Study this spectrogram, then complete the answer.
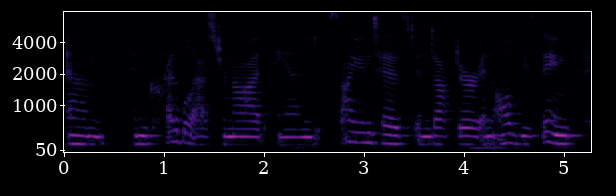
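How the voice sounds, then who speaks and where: A woman speaks quietly in a calm tone at a fairly slow pace. Her intonation is monotone and flat. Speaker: children's musician and early childhood music educator. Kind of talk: casual interview. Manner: calm, quiet on video but extroverted in person.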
